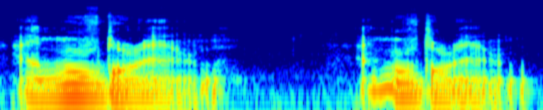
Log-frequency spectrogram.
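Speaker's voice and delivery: "I moved around" with the d running into "around"; linked d, "moved around"; d linking to vowel. Shown as a demonstration. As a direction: carry the d straight into the vowel. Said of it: "the D links to the next vowel".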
